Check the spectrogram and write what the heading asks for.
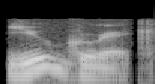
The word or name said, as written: Ugric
